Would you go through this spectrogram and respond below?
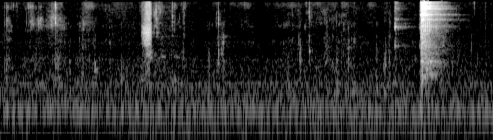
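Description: Chewing on a bite of smoked pulled beef sandwich meat with pepper, faint and close, with a couple of brief crunchy bites and a soft clink of cutlery over a quiet room hum.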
